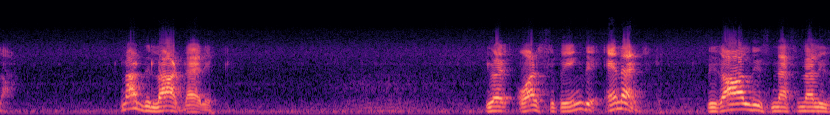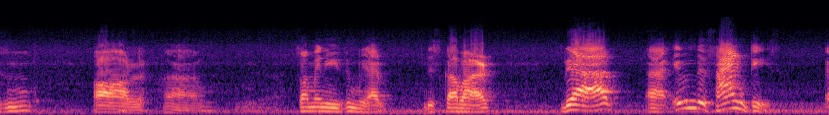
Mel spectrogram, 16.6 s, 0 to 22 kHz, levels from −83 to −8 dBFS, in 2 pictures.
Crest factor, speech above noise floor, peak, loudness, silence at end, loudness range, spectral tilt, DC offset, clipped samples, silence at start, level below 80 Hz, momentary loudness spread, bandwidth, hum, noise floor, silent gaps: 20 dB; 26 dB; -6 dBFS; -23 LUFS; 0 s; 7 LU; -5.5 dB/octave; under 0.1%; under 0.1%; 0 s; -56 dBFS; 24 LU; 12 kHz; none; -49 dBFS; none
